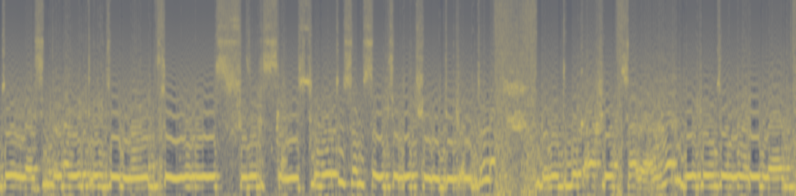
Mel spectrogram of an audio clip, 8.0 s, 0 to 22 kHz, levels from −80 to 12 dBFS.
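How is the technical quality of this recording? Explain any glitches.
Poor: one fault runs through the whole speech recording. Float read as integer, throughout: the 32-bit float samples were likely read as 32-bit integers, so sign and exponent bits set each value. The waveform becomes nearly square at a high, almost constant level, very loud and harsh, with background noise as loud as the speech, though pitch can still be followed.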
